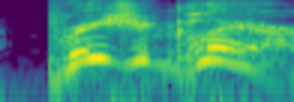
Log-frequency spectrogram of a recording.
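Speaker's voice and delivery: shouting. Voicing a character who kicks the door down: yelling. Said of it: "you don't have to yell it".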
